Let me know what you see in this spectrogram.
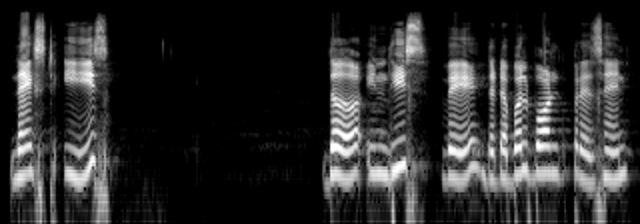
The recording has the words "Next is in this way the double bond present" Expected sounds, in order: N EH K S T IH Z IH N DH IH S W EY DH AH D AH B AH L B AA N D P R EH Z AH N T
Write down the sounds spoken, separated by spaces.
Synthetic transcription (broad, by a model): N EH K S T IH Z IH N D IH S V EY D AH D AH B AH L B AA N D P R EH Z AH N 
